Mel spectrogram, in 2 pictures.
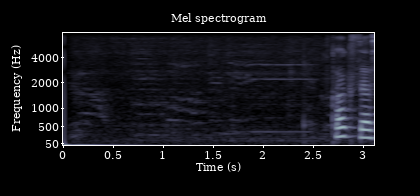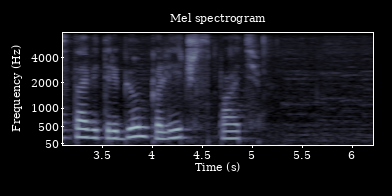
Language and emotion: Russian, neutral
